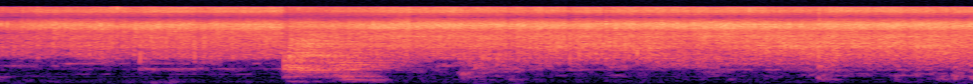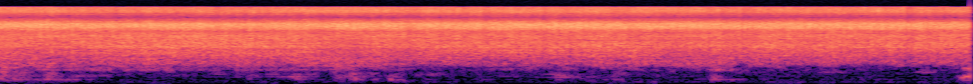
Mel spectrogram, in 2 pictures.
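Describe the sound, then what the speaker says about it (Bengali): Potato and eggplant fry in a pan with salt and turmeric, giving a loud, even, continuous sizzle close up, with soft stirring scrapes beneath it and no speech. "আলু আর বেগুনটা ভালোভাবে আমার ভাজা হয়ে গেছে।"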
